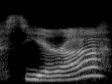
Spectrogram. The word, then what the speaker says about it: Cierra: Yeah, you can find me on Cierra, spelled with a C, C-I-E-R-R-A, Danielle Jackson, my whole government name.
